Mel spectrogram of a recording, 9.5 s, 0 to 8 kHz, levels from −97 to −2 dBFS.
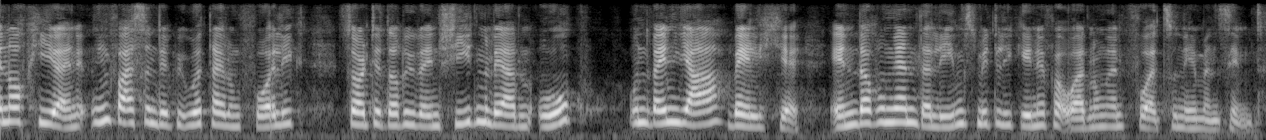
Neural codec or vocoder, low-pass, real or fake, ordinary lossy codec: codec, 16 kHz, 4.8 kbps, FACodec; 7.2 kHz; fake; none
